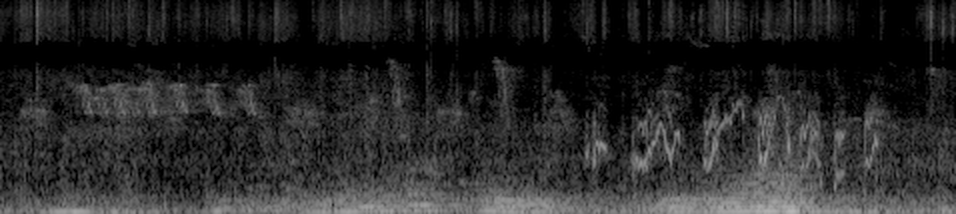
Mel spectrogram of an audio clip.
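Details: Guinea pig named Potato during nail clipping: a quick run of short chirps early on, then several wavering, bending squeaks near the end, over a low humming, voice-like drone.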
